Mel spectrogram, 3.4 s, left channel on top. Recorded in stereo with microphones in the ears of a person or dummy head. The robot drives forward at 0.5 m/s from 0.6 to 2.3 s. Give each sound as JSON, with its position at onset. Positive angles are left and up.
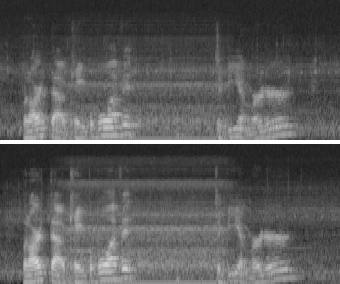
{"t": 0.2, "sound": "a man speaking", "side_deg": -70, "distance_m": 0.8}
